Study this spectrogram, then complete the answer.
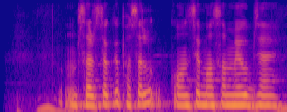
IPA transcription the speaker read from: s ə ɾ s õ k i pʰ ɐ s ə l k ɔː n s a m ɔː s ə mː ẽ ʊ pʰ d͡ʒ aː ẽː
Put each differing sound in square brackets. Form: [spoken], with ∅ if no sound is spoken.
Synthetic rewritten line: s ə ɾ s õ k [e] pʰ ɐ s ə l k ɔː n s [e] m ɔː s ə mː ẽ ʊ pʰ d͡ʒ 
